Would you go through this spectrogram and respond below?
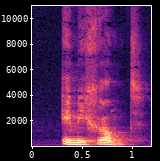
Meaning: emigrant
- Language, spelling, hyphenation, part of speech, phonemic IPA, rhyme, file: Dutch, emigrant, emi‧grant, noun, /ˌeː.miˈɣrɑnt/, -ɑnt, Nl-emigrant.ogg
